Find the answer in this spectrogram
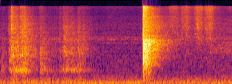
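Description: Dry-erase marker squeaking across a whiteboard in short strokes, then a single sharp hand clap about one and a half seconds in, over a steady low hum.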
